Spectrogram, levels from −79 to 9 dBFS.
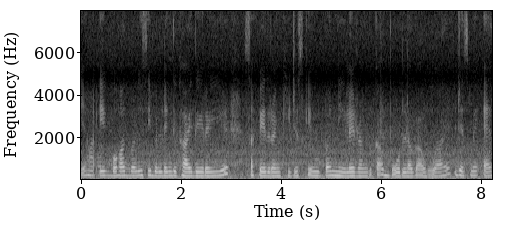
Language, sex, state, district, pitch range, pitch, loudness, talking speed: Hindi, female, Chhattisgarh, Bilaspur, 185-205 Hz, 190 Hz, -18 LUFS, 160 wpm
